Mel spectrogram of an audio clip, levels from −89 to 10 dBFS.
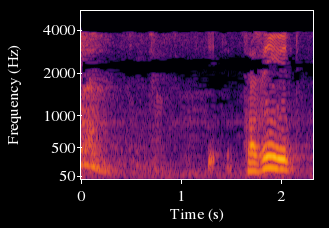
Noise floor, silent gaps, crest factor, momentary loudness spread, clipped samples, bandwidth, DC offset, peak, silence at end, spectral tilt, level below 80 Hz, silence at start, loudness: -42 dBFS; none; 16 dB; 24 LU; under 0.1%; 4.1 kHz; under 0.1%; -2 dBFS; 0.15 s; -10.5 dB/octave; -48 dBFS; 0 s; -16 LUFS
